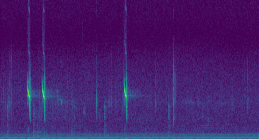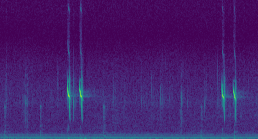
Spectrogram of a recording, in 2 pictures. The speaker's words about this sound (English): Flock of the same call type is coming in from the east. Recording this flock is getting restless and calling.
